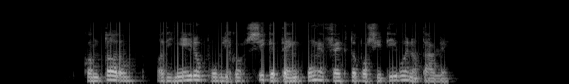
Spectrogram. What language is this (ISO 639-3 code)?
glg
